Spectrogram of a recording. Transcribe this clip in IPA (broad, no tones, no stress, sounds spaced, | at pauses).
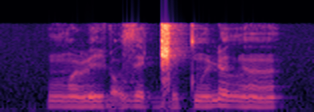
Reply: ŋ ɔ̃ ɭ i ɽ ɔ̰ z ɛ ɡ͡ǁ ɐ tʷ ẽ ɳ ɐ l ɐ̃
